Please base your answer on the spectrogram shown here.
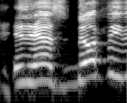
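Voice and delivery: usual speaking voice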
